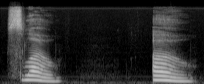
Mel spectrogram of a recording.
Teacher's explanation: as they prepare to round for the ending position rounded lips in a stressed syllable the O diff thong curves up then down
